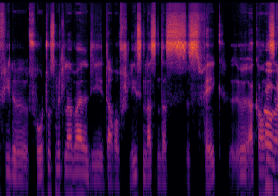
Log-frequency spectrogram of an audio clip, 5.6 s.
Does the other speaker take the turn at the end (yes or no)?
yes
